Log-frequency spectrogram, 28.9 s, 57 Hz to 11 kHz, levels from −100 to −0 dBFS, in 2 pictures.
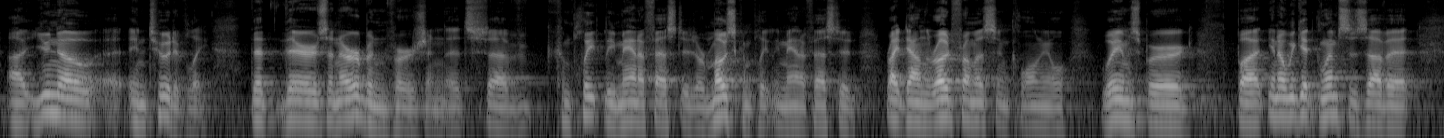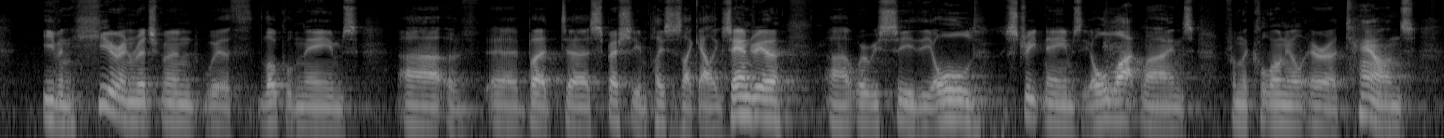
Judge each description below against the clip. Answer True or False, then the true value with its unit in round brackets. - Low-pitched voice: True (105 Hz)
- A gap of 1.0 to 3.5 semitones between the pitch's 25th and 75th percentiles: True (3.0 semitones)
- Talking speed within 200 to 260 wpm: False (145 wpm)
